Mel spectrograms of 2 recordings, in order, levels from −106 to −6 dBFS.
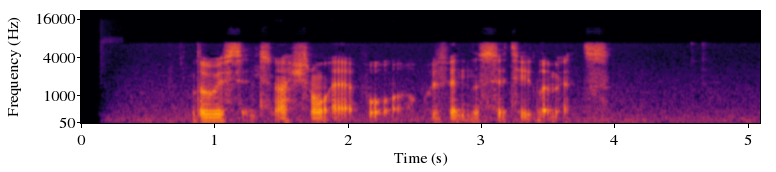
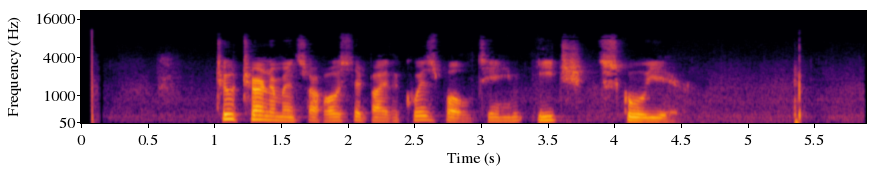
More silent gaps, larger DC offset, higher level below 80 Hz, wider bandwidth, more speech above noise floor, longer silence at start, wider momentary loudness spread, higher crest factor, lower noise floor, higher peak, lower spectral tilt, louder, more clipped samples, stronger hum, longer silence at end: neither; neither; second, -72 dBFS vs -60 dBFS; second, 7.4 kHz vs 8.6 kHz; about the same, 29 dB vs 32 dB; second, 0.85 s vs 1 s; second, 10 LU vs 16 LU; about the same, 22 dB vs 26 dB; about the same, -62 dBFS vs -60 dBFS; second, -12 dBFS vs -4 dBFS; second, -3.5 dB/octave vs -7 dB/octave; second, -33 LUFS vs -29 LUFS; neither; neither; first, 1.15 s vs 0.5 s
